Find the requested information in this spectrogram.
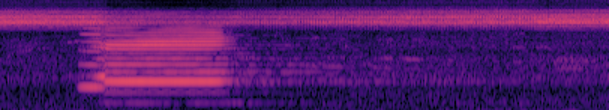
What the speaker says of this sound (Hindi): ये एक मालगाड़ी है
